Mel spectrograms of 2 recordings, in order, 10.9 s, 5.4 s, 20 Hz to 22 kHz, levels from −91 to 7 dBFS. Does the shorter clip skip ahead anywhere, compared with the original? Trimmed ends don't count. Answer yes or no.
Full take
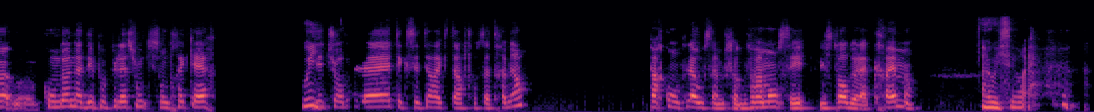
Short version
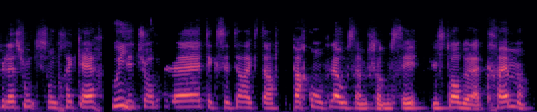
yes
